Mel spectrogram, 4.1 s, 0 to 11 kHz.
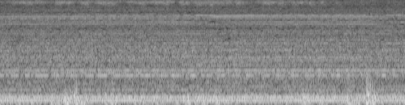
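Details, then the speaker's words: PM25 CNC mill spindle with new oil-mist-lubricated bearings at 5000 rpm, 4.6 A: steady even hum, one constant tone, faint cage rattle from the bearing; spindle runs smooth. "fairly smooth i know this is vibrating something i need to get that uh as funny as this is actually pretty smooth this isn't because this thing is out of balance"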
